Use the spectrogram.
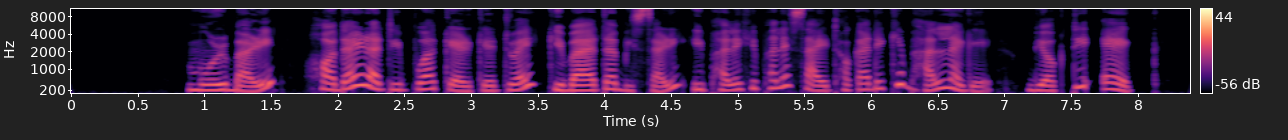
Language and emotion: Assamese, happy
